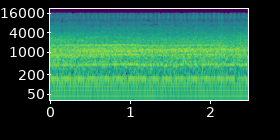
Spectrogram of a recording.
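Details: 1996 Corvette C4 LT4 with ZF manual gearbox, steady idle with constant mid-pitched whine and hum over the engine; noise from the manual gearbox.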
